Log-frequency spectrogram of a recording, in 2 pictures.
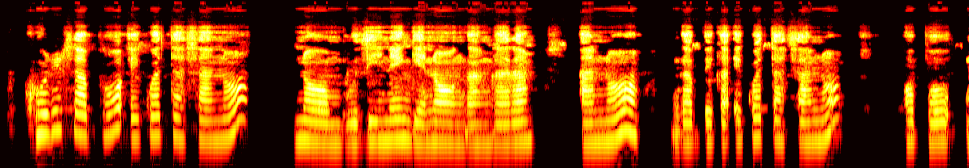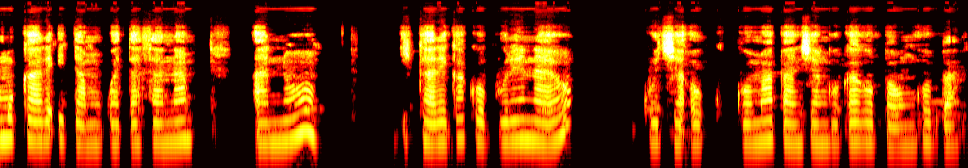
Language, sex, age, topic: Oshiwambo, male, 18-24, finance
